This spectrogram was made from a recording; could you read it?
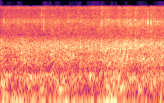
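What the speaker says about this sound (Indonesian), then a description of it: "bukan sungai besar ya, tapi lumayan dengar suara air" A small stream, not a big river, flows steadily near a villa at Situ Rawa Gede, giving a continuous, fairly loud rushing and gurgling wash with no voices.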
